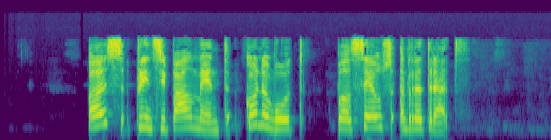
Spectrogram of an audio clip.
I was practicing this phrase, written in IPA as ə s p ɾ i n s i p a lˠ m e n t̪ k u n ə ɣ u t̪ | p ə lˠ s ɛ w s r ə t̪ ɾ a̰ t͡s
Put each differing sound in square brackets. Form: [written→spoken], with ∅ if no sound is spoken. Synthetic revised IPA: ə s p ɾ i n s i p a lˠ m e n t̪ k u n ə ɣ u t̪ | p ə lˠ s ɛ w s r ə t̪ ɾ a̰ t͡s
